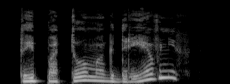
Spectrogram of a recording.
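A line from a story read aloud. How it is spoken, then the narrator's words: Stunned whisper. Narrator (Russian): ошарашенно прошептала Эмбер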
